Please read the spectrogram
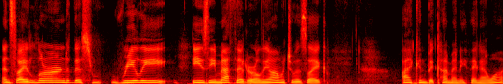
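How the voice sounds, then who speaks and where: A woman speaks with a General American accent at a moderate pace and medium pitch. Her intonation is fairly even, on a very clean recording with a silent background. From US Midwest. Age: 40s. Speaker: energy healer, former lawyer. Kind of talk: interview conversation. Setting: studio.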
